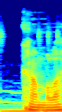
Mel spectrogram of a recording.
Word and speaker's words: Kamala: So, congratulations to the Democratic Party, President Joe Biden, and Vice President Kamala Harris. Now, let's make sure, people, we start pronouncing her name properly, okay? Kamala. Kamala. Kamala.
